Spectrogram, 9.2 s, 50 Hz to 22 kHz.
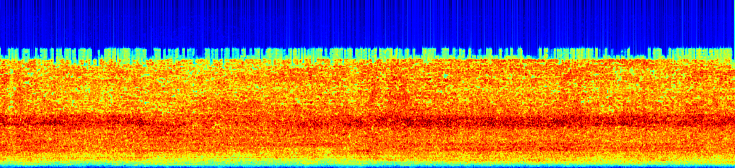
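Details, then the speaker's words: Maktec MT971 4-inch 850 W angle grinder, being repaired for a shorted armature with a blown commutator, runs a smooth, even high-pitched whir with no rattle or grinding; electrics check out normal, running healthy. "โอเคโอเคครับไฟโอเคปกติดีทุกอย่างนะครับ"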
